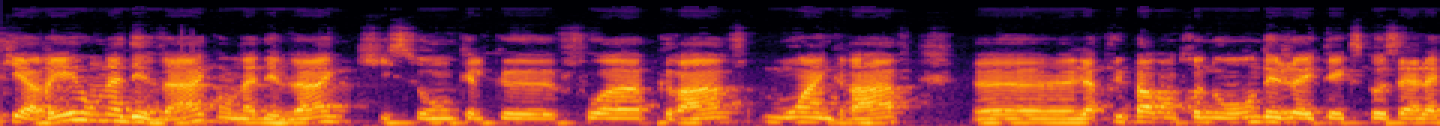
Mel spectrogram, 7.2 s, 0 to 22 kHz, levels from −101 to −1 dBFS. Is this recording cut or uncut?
cut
